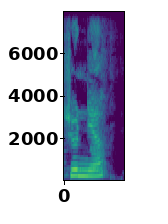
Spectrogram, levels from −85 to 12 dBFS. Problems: background sounds at intervals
